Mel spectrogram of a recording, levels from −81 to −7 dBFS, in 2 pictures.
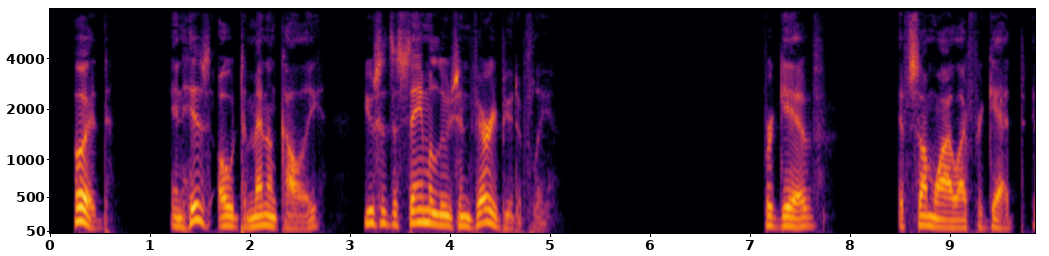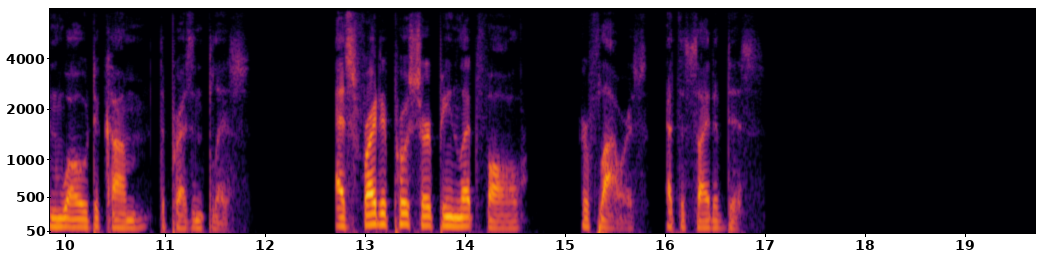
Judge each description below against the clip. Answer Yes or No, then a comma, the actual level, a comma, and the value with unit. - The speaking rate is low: Yes, slow, 110 wpm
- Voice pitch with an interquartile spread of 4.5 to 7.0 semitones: Yes, average, 5.2 semitones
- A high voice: No, low, 115 Hz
